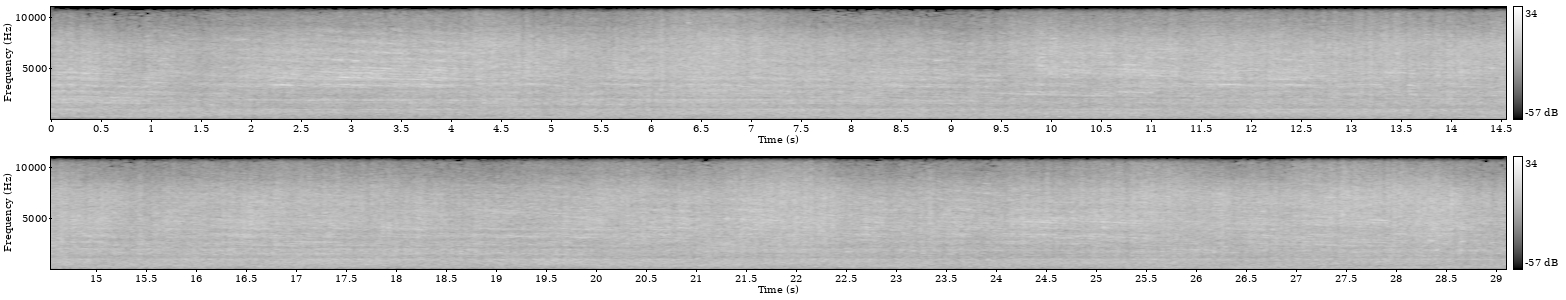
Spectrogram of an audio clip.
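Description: Freight cars (covered hoppers, tank cars and boxcars) rolling past on steel wheels over the rails: a steady, loud rolling rumble, with faint steady high tones over it.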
